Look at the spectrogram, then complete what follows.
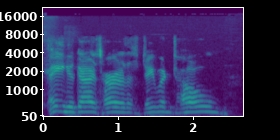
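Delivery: high-pitched in-character yelling. Playing a character who blurts out the secret book at dinner: yelling in character. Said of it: "I'm just waiting for Zygosh to yell".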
